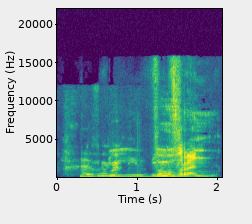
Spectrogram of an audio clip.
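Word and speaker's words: Vuvrian: Oh, the I'm sorry, Vuvurian? V-U-V-R-I-A-N? What is that? How do you pronounce that, Ben? Vuvren.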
